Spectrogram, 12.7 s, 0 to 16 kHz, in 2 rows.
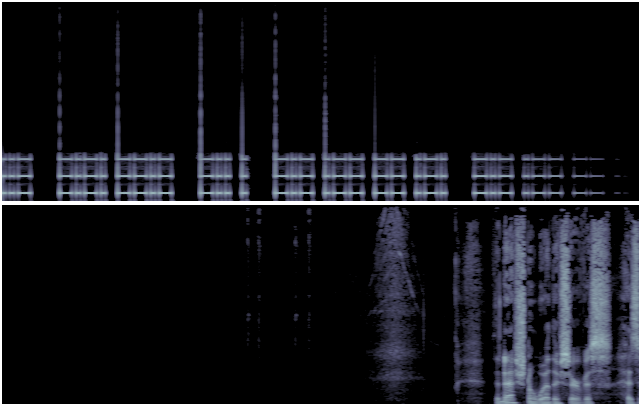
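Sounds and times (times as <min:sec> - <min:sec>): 
Morse code electronic tone sent from a radio station: 0:00.0 - 0:06.2
speech: 0:11.3 - 0:12.7.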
